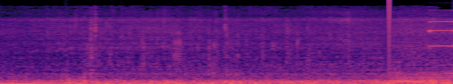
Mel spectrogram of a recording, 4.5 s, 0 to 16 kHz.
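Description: Fiat 500 heard from inside the cabin as it drives off, a steady low rumble of engine and road. About four seconds in there is a click, and then a steady high warning tone starts: the seatbelt reminder, as the driver has not buckled up.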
